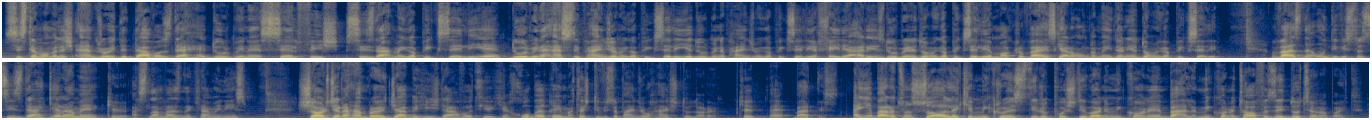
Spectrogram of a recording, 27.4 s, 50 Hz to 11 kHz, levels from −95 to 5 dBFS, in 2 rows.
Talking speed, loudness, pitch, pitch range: 145 wpm, -27 LUFS, 135 Hz, 120-155 Hz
